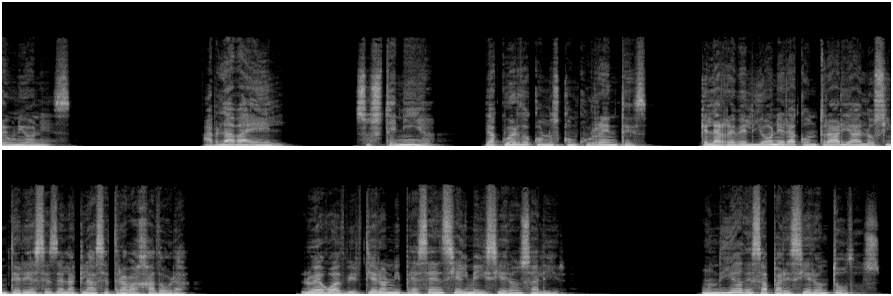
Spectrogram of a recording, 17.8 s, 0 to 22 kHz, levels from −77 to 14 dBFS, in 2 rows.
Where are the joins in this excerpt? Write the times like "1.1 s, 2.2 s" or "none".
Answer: none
